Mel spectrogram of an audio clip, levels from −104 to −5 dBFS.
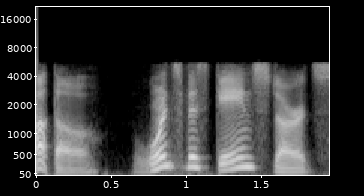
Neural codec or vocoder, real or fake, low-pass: codec, 16 kHz, 0.5 kbps, FunCodec, trained on Chinese and English, 25 frames a second; fake; 5.4 kHz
